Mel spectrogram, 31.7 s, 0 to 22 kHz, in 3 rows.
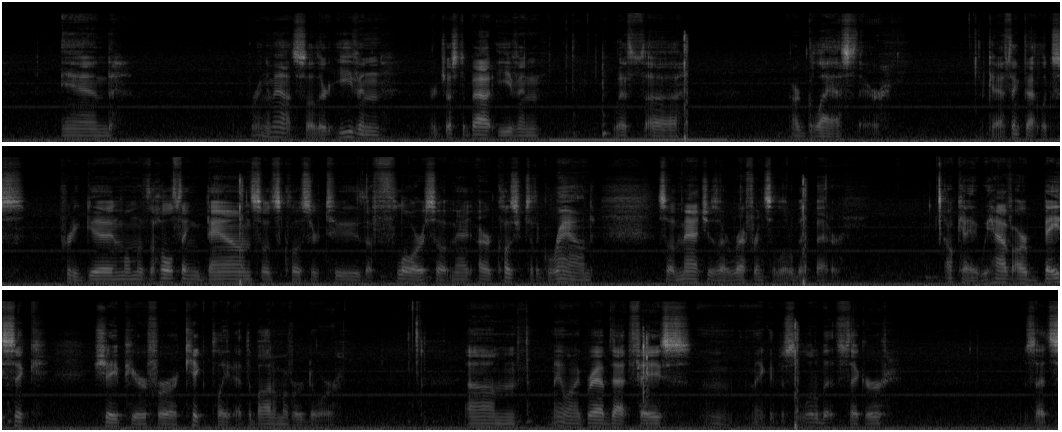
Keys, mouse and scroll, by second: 7.3 KP_1, 12.9 click, 18.5 click, 22.5-24.2 middle drag, 27.5 right click, 29.0 click.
